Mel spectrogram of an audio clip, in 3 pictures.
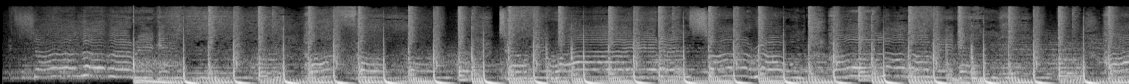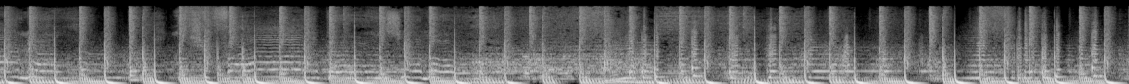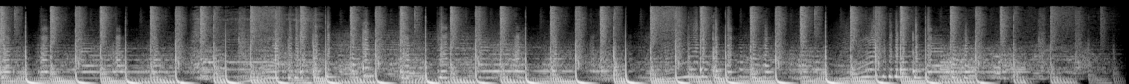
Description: • Качество: 320, Stereo
мужской голос
deep house
progressive house
Хороший отрывок эмоциональной песни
